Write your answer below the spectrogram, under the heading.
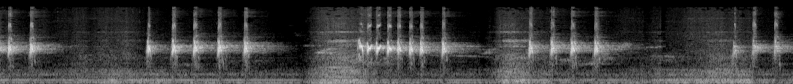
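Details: Sooty-headed bulbul in lively song that people mistook for an oriental magpie-robin, giving spaced groups of three to five crisp, ringing notes, one rapid stuttered run in the middle, and a low hum underneath.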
